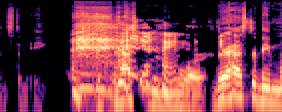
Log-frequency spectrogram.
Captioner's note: laughing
